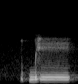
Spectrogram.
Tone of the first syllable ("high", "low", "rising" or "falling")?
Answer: high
